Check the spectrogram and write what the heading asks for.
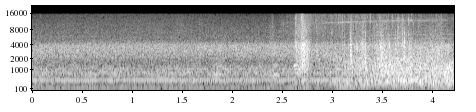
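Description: A car launching hard from a standing start, a sharp burst of noise about three seconds in and the sound growing louder as it pulls away, with people's voices rising near the end.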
